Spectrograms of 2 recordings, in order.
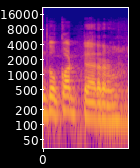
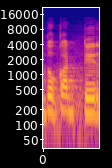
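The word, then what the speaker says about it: تُقَدَّر: Fa'ilam tuqaddir bukan kan. Setahu saya ini bacanya saya lebih mencocoki dengan tuqaddar seperti dalam ini. Sebagian kitab dibaca ada yang dibaca tuqaddir. Yang benar adalah seperti dalam kitab kalian. Fa'ilam tuqaddar.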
